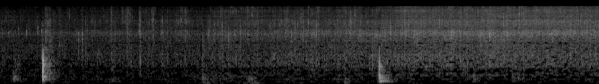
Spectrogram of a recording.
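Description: Sliced onions frying in avocado oil in a skillet, sizzling as chopped tomatoes and crushed garlic and ginger are tipped in and stirred with a wooden spoon. Two sharp knocks, about half a second in and near four seconds, and the sizzle grows louder in the second half.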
